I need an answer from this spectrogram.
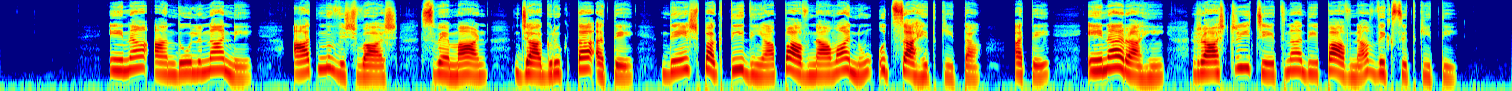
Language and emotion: Punjabi, neutral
